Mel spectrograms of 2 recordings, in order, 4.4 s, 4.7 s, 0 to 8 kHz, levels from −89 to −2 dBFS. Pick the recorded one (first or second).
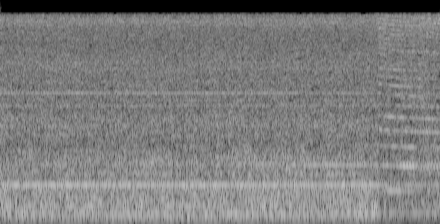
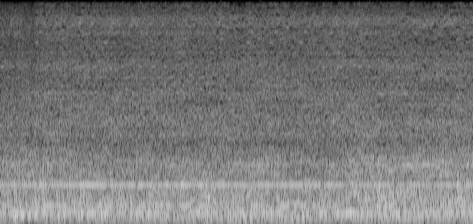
first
